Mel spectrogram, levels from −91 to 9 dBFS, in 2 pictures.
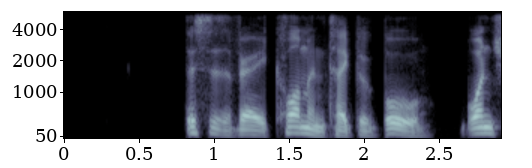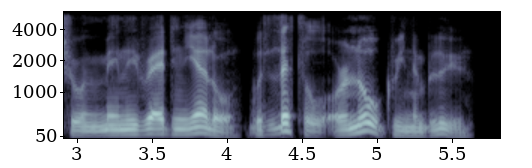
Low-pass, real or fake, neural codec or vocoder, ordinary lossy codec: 5.4 kHz; fake; codec, 16 kHz, 2 kbps, X-Codec, HuBERT features, trained on balanced general audio; none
